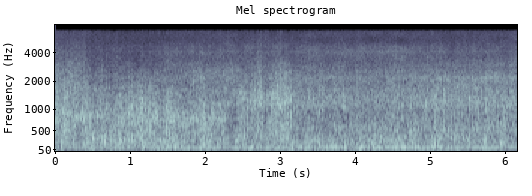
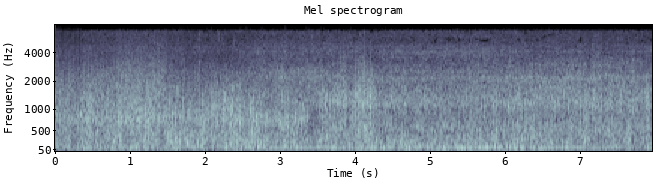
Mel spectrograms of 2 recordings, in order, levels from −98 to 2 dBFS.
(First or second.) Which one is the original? second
